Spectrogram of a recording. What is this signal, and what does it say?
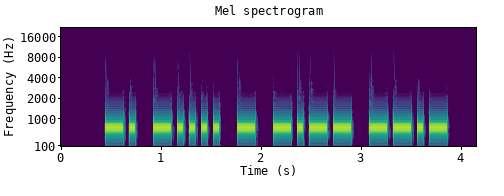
Morse code, heard as a keyed tone, about 20 wpm, 700 Hz. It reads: N6TYQ
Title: USA Call Signs - 5 Characters - Repeated 2x - 20wpm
